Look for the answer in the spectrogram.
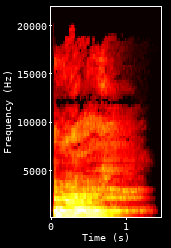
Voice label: Male Tauren Death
